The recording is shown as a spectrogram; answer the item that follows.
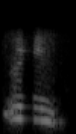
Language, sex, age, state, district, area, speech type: Tamil, female, 30-45, Tamil Nadu, Madurai, urban, conversation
